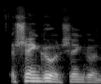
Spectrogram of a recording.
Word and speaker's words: Şengün: Is that how you pronounce his last name? Alperen Şengün. Şengün.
